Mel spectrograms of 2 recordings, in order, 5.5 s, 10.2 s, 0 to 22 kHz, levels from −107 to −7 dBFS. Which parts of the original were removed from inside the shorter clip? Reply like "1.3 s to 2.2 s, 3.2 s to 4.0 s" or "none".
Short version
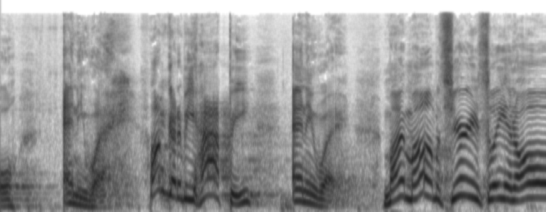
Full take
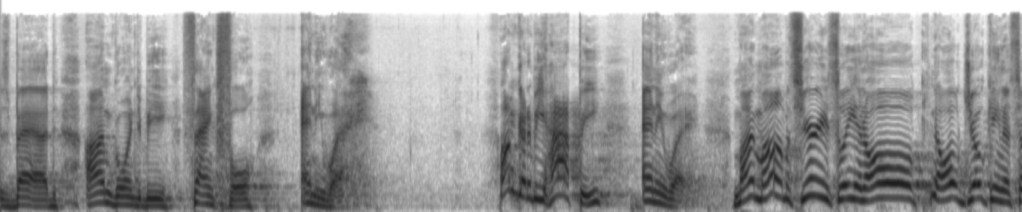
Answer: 3.8 s to 4.9 s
